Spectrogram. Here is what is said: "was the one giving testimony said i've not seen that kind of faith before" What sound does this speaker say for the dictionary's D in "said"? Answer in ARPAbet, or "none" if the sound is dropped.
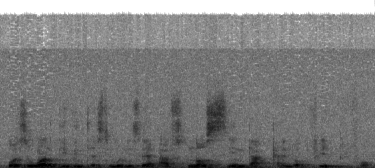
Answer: none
